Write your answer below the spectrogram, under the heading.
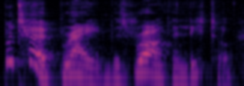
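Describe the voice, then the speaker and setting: A woman teacher reading a picture book aloud in an expressive, sing-song way. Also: mid-range voice, moderate pace, husky. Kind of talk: storybook read-aloud.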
